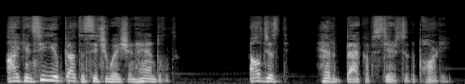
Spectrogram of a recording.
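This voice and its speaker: A man's voice: medium pitch, expressive, fairly quick, breathy edge, no echo, soft background music, voice pushed up. A man voicing a guarded young man who speaks tersely. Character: guarded young male Shadowhunter on vacation.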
